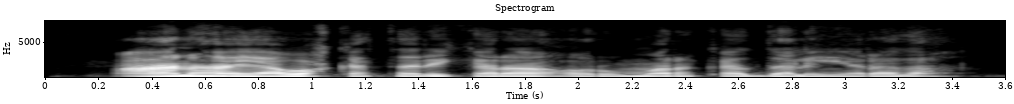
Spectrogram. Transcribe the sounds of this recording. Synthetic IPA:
ʕɑːnɐɦɐːjaːwɑħkʰɐt̪ʰɐɾɪkʰɐɾaːɦɔɾʊmɐrkʰɐd̪ɐlɪ̃ɲjɐɾɐðɐ

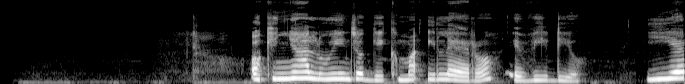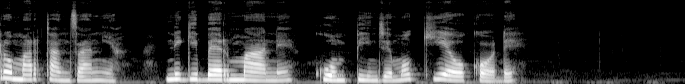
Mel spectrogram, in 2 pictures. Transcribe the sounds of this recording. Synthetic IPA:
ɔkɪɲalwiɲd͡ʒoɡikmaʔɪlɛɾɔevidio | jijeɾɔmartanzanɪa | nɪɡɪbɛrmanɛ | kwompiɲd͡ʒemɔkʰɪeɔkɔdɛ

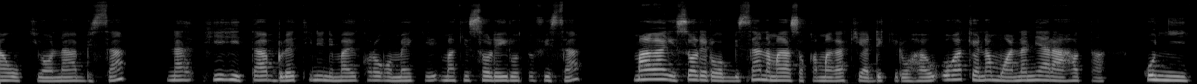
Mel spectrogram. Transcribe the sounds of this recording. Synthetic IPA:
aɣokʰeɔnabisa | nahiɦitabuɾɛtininemaɣekɔɾɔɣɔmɛkmakesɔɾɛiɾɔtofisa | maɣaɣesɔɾɛɾɔbisanamaɣasɔkamaɣakeadekeɾɔɦauʔoɣakeɔnamwananeaɾaɦɔta | koɲit

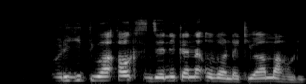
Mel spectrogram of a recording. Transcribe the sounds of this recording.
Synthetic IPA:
oɾiɣitiwaʔɔksid͡ʒɛnikanaʔoðɔndakiwamaɦoɾi

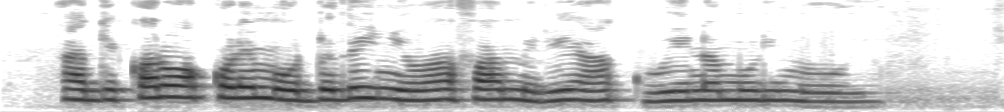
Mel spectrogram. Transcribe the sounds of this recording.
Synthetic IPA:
aɡekɔɾwɔkoɾemoːdoðeiɲewafamiɾiakuenamoɾimoːjo

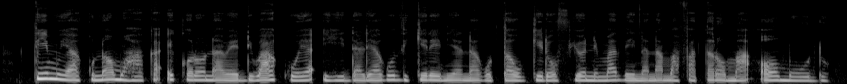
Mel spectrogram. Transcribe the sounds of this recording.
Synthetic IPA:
timujakunɔmoɦaka̰ʔekɔɾɔnawɛdiwakwojaʔiɦiːdaɾeaɣoðikeɾenianaɣotaokeɾɔfjɔnemaðenanamafataɾɔmaʔɔmoːdo

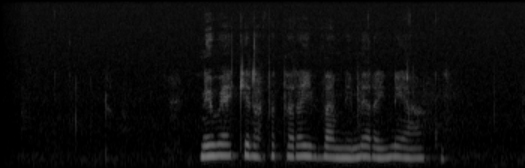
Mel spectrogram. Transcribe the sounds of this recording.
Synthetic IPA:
newɛkeɾafataɾaiðamemɛɾainejaku

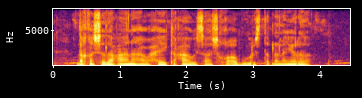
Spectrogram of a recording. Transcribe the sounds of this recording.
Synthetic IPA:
ɖɑqɑʃɐðɐʕɑːnɐɦɐwɑħɑjkʰɐʕɑːwɪsaːʃɑ̥qɔ̰ʔɐ̰βuːɾɪst̪ʰɐɖɐlɪnjɐɾɐðɐ

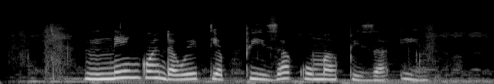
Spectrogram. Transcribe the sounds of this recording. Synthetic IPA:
m̩nɛŋɡwandawɛtiapizakumapizain

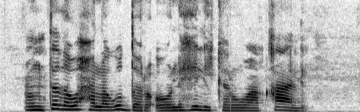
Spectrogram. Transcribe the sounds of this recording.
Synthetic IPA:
ʕʊnt̪ʰɐðɐwɑħɑlɐɣʊd̪ɐɾɔʔɔːlɐɦɛlɪkʰɐɾɔwɑːqʰɑːlɪ

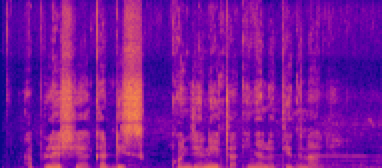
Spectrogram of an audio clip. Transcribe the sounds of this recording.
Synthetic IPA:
aplɛʃiakaɖis | kɔnd͡ʒɛnɪtaʔɪɲalot̪jed̪nadɛ

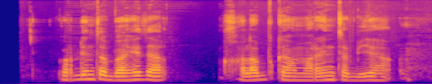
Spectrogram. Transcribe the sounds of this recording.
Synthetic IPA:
kʰɔrɗɪnt̪ʰɐbaːɦɪðɐ | χɑlɐbkʰɐmɐɾɛjnt̪ʰɐbɪjɐɦɐ̰

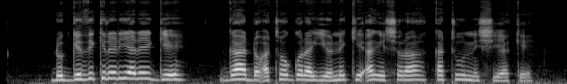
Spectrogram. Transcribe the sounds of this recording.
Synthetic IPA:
doɡeðikeɾeɾjaɾeɡe | ɡadɔatɔɡɔɾaɣiɔnekeʔaɣeʃɔɾakatuniɕiakɛ

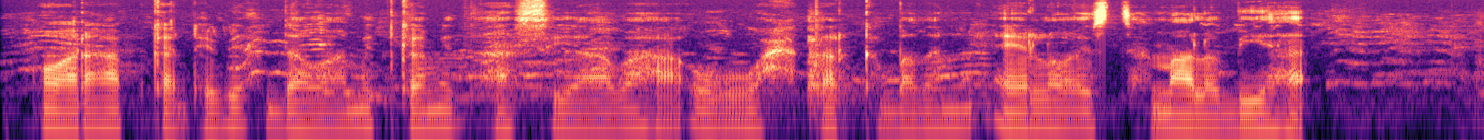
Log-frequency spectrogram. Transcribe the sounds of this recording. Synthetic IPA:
wɑɾʔaːb̚kʰɐɖɪβɪʕd̪ɐwɑːmɪd̪kʰɐmɪd̪ɐhsɪjaːβɐɦɐ̰ʔʊɣʊ̰wɑħt̪ʰɐrkʰɐbɐðɐnɛːlɔːɪst̪ʰɪ̥ʕmaːlɔbɪjɐɦɐ

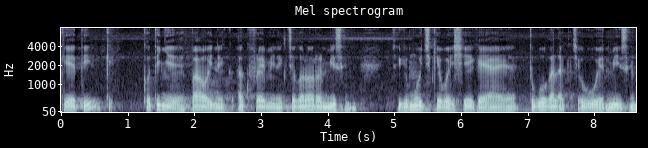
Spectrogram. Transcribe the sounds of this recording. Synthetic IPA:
ketik | kotiɲepawɔnekakfɾeminek̚t͡ʃekɔɾɔɾɔnmisɪŋ | t͡ʃekimut͡ʃkeba̰ḭʃekɛjajɛtukukala̰kt͡ʃḛuwenmisɪ̰ŋ

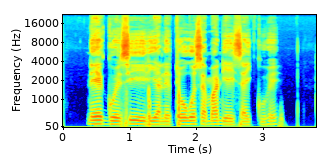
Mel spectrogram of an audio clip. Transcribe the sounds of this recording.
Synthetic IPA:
neɡoesiɾianetoɣosɛmaniaisaikuɦe

